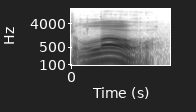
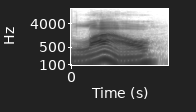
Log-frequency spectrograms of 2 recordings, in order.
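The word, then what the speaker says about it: Lowe: sit for the left-handed Josh low Josh low lwe same last name as Brandon Lao lwe but pronounced different so don't get them confused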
